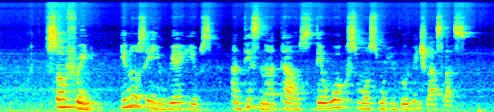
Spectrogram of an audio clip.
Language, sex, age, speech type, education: Nigerian Pidgin, female, 15-29, spontaneous, tertiary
